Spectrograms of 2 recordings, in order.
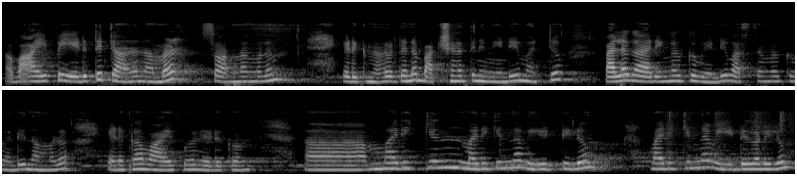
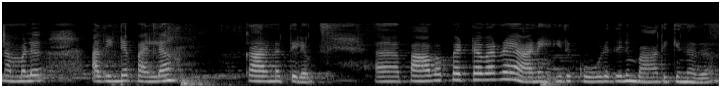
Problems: background sounds at intervals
